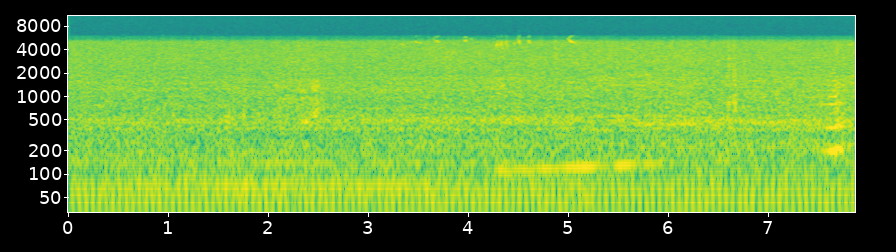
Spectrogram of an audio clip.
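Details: Honey bees at their hives during an artificial swarm: a steady, dense, low buzzing hum that fills the whole stretch, with a faint click near the end.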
